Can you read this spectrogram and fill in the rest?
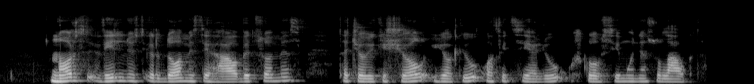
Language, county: Lithuanian, Utena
